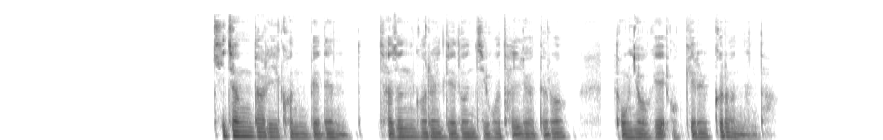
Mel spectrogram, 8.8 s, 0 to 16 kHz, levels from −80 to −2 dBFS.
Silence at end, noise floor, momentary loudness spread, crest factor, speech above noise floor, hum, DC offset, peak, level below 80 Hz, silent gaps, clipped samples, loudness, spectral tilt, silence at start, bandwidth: 1.1 s; under -90 dBFS; 12 LU; 22 dB; over 56 dB; none; under 0.1%; -14 dBFS; -52 dBFS; 3.63-3.77 s, 6.02-6.13 s; under 0.1%; -34 LUFS; -5.5 dB/octave; 2.15 s; 11 kHz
